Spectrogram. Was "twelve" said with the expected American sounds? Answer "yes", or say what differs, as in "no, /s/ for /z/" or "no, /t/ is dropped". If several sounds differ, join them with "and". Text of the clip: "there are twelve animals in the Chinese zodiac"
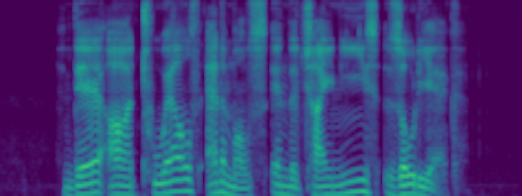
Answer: yes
